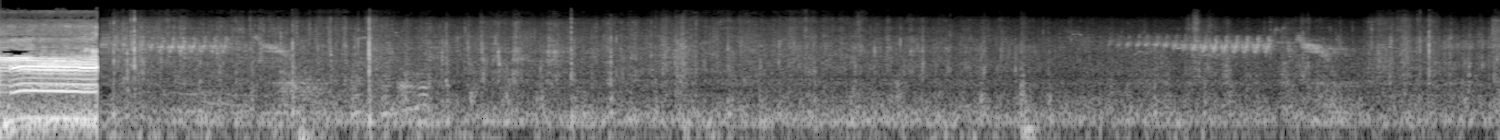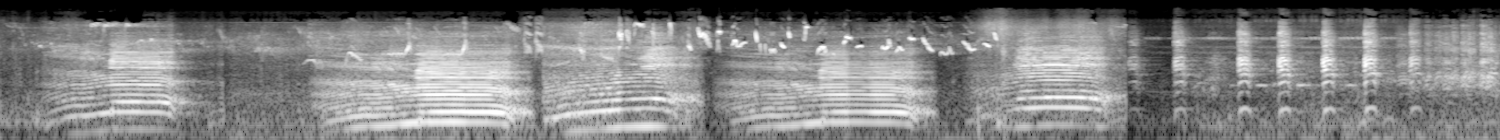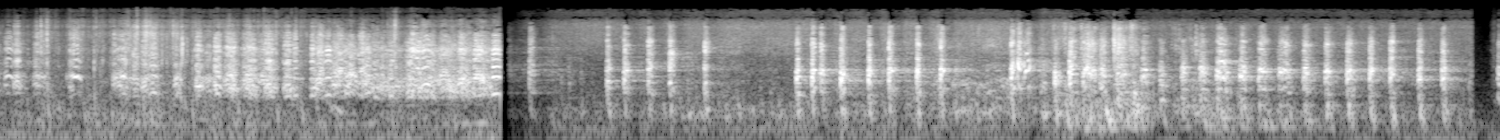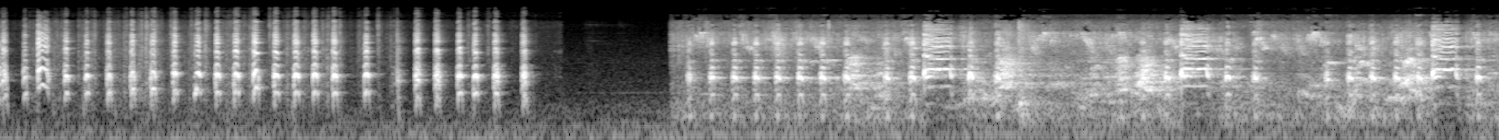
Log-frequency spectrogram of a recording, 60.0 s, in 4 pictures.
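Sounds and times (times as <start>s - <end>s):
cow mooing: 18.1s - 24.2s, 25.1s - 26.2s
chickens clucking: 18.2s - 50.4s, 51.7s - 59.9s
flock of fowl clamouring: 25.0s - 37.3s, 37.9s - 44.7s, 51.9s - 59.9s.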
